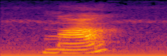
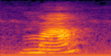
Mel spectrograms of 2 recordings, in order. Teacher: So it seems like you're questioning, so your voice should be rising. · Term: second tone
